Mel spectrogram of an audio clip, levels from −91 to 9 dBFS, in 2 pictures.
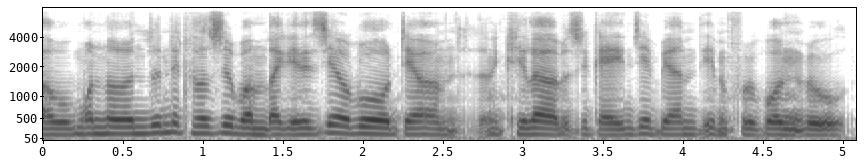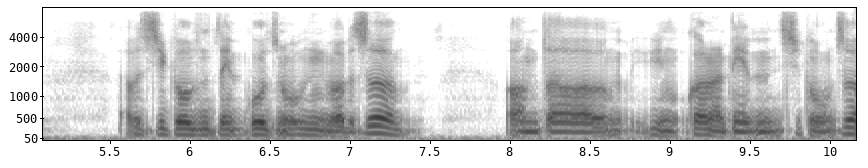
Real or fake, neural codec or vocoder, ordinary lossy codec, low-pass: fake; autoencoder, 22.05 kHz, a latent of 192 numbers a frame, VITS, trained on many speakers; none; 7.2 kHz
